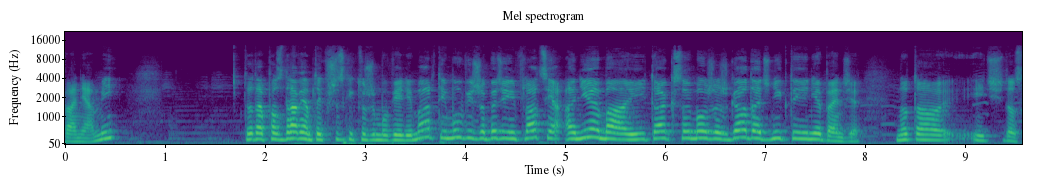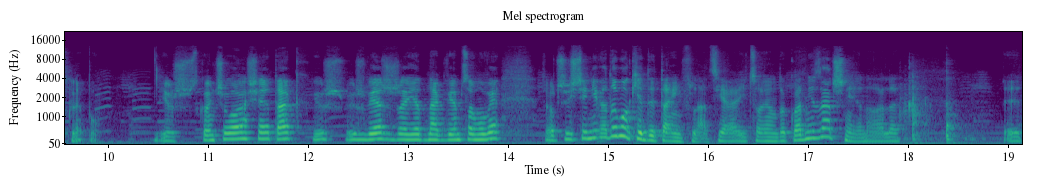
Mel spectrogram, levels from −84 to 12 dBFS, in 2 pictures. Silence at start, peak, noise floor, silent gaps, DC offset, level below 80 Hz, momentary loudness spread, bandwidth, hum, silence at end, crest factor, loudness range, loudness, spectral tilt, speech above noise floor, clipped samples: 0 s; 0 dBFS; -46 dBFS; none; under 0.1%; -46 dBFS; 14 LU; 12.5 kHz; none; 0 s; 20 dB; 6 LU; -19 LUFS; -6 dB/octave; 27 dB; under 0.1%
